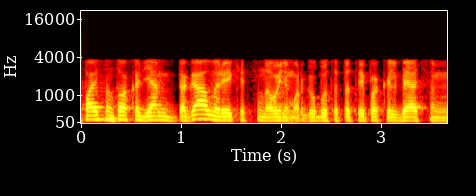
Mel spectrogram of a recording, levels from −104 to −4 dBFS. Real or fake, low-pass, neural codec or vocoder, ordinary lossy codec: fake; 3.6 kHz; vocoder, 44.1 kHz, 80 mel bands, Vocos; AAC, 24 kbps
